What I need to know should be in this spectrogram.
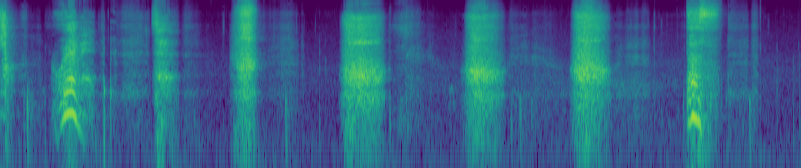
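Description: A man exhales forcefully in sharp bursts with each lift.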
